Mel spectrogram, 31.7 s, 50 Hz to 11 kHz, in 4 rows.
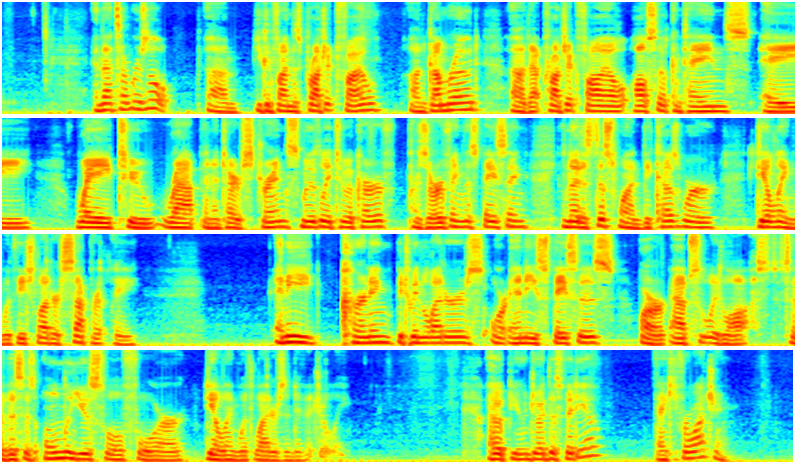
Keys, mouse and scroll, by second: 1.4-2.3 scroll down 2, 2.3 scroll down 1.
